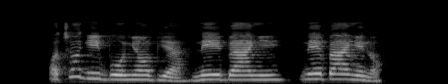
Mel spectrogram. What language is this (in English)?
Igbo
